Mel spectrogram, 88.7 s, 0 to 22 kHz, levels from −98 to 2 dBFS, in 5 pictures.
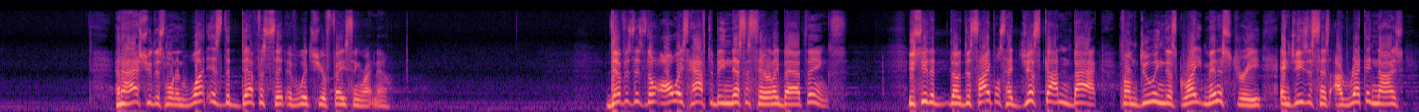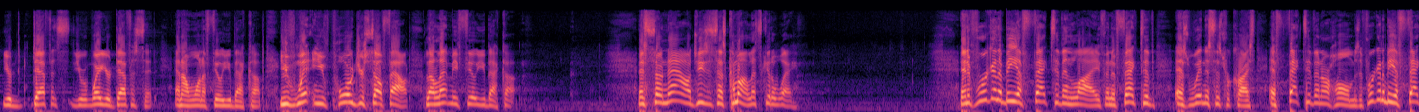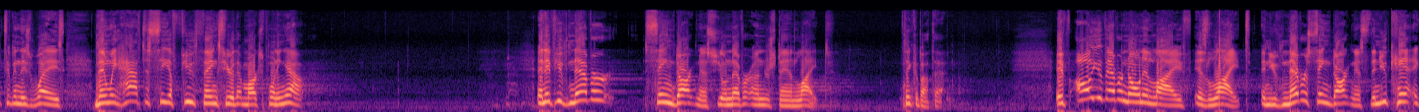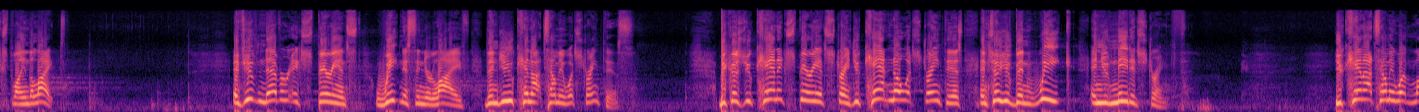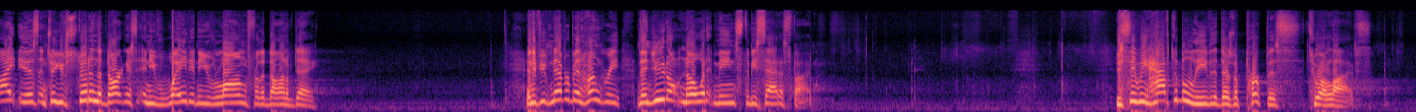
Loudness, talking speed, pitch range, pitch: -23 LUFS, 165 wpm, 195-270 Hz, 230 Hz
